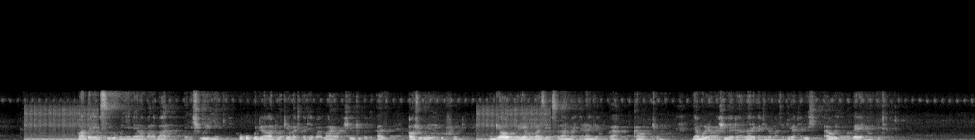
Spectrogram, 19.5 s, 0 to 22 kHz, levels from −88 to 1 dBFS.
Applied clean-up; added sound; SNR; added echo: none; Strum; 12 dB; reverberation time 1.3 s.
